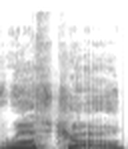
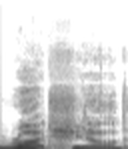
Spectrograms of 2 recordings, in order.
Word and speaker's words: Rothschild: typically settled in between the widely accepted English version pronunciation of Rothschild rather than the actual correct way, which is closer to Rotschild, which as I covered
